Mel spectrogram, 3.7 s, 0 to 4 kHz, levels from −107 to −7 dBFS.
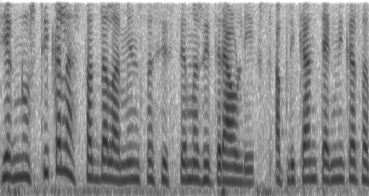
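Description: It's a short speech clip that came over a narrowband call path, with nothing above 4 kHz, which fits G.711 mu-law at 64 kbps. There's faint room noise sitting about 29 dB under the speech. At 2.69 s there's a tiny gap of about 10 ms where the speech gives way to flat comfort noise and then snaps back. That's most likely sound dropped by the voice detector: it briefly judged that sliver as background, stopped sending, and the far end filled the hole with generated noise.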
